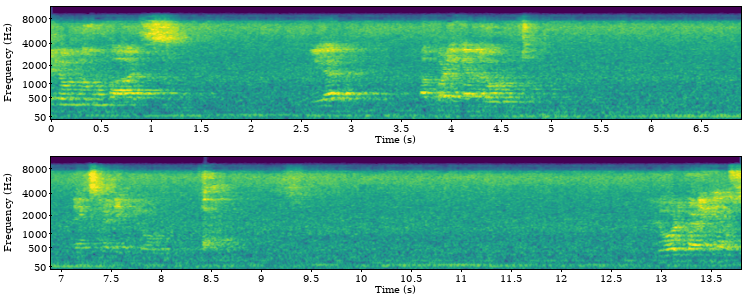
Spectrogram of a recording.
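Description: A man speaks calmly in short phrases with pauses, close by.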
